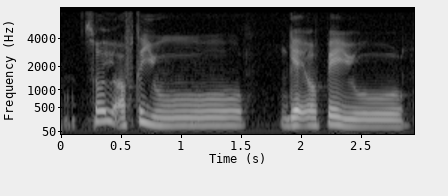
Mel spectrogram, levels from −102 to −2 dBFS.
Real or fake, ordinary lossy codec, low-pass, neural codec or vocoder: real; none; 7.2 kHz; none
